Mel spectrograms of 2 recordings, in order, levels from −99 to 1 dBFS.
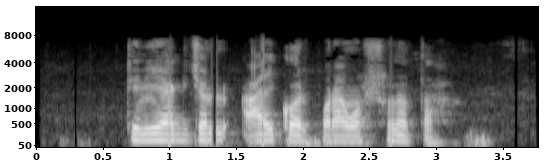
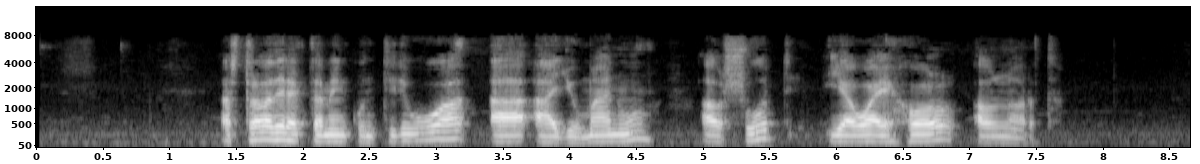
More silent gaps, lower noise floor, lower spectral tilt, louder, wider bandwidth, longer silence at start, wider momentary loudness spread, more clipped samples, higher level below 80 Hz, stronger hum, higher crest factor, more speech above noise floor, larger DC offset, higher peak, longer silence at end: neither; second, -55 dBFS vs -64 dBFS; about the same, -7 dB/octave vs -7 dB/octave; about the same, -17 LUFS vs -16 LUFS; about the same, 7.6 kHz vs 8 kHz; second, 0.7 s vs 1.4 s; first, 21 LU vs 12 LU; neither; first, -40 dBFS vs -54 dBFS; neither; about the same, 16 dB vs 16 dB; second, 38 dB vs 48 dB; neither; about the same, -2 dBFS vs -2 dBFS; second, 0.35 s vs 1.15 s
